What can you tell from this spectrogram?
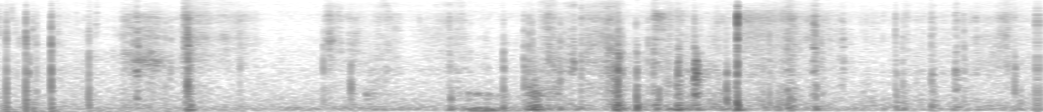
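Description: A paper booklet handled and its pages opened, with light rustling and a few sharp clicks.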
